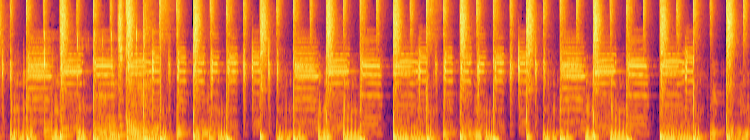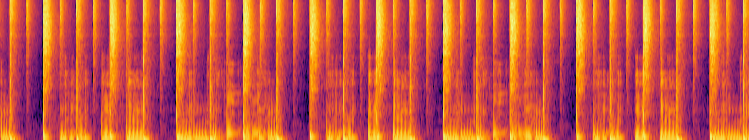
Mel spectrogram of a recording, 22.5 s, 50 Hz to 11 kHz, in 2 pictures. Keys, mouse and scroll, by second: 5.2 s, 7.9 click, 8.2-11.2 middle drag, 12.5-13.7 scroll down 1, 13.7-17.5 middle drag, 17.5-18.0 scroll down 4, 18.0-20.4 middle drag, 21.2-22.4 alt+super+middle drag.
